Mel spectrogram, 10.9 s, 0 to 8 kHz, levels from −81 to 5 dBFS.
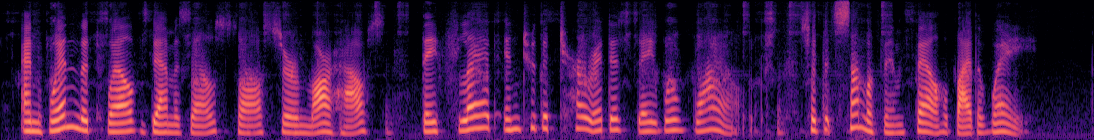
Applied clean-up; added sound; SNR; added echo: neural separator model SepFormer DNS4.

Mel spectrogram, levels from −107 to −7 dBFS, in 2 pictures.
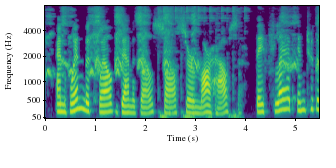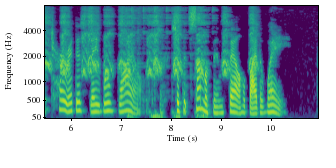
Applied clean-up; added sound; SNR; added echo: classical method Wiener filter.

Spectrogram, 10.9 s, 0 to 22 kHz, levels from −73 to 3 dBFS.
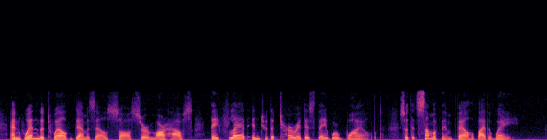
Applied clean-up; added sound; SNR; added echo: none; none; none; none.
